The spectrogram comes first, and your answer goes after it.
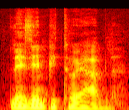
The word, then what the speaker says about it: Les Impitoyables: to practice with listening to the the Google pronunciation so here it is turn it up for you there we go lays MP table alright so let's see how this tastes how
